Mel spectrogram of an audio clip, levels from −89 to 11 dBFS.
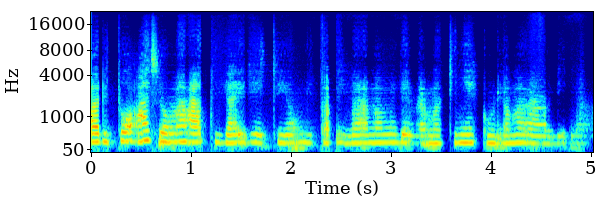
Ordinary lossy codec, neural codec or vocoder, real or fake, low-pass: none; codec, 44.1 kHz, 0.9 kbps, DAC; fake; none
